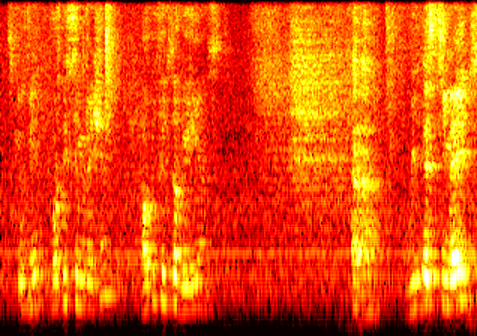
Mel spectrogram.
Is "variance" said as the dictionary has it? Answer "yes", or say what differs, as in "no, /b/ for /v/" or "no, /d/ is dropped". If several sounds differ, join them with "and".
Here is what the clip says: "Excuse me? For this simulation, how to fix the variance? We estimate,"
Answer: yes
